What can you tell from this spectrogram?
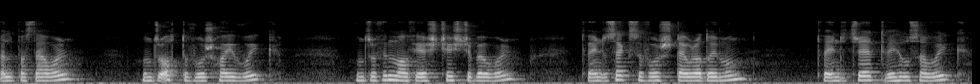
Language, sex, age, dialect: Faroese, female, 15-35, Sandoy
